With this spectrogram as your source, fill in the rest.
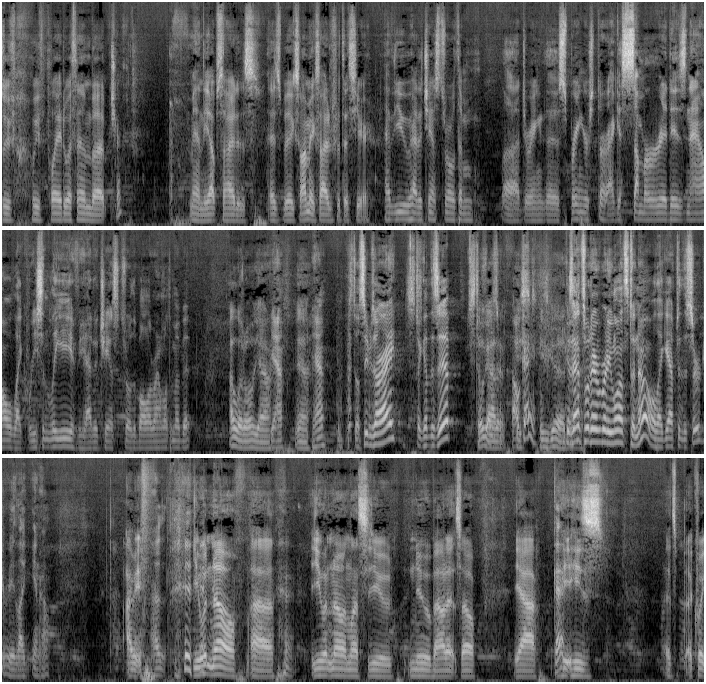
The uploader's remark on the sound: live from BYU Football Media Day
